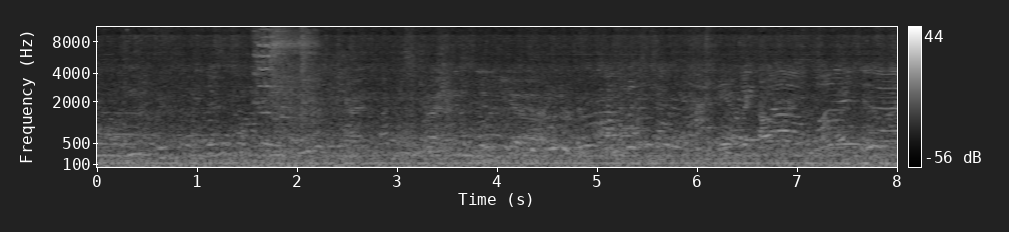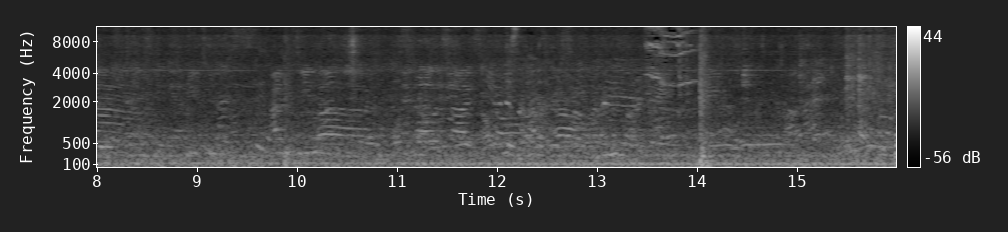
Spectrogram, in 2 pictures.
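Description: Several people chatter in a busy room.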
